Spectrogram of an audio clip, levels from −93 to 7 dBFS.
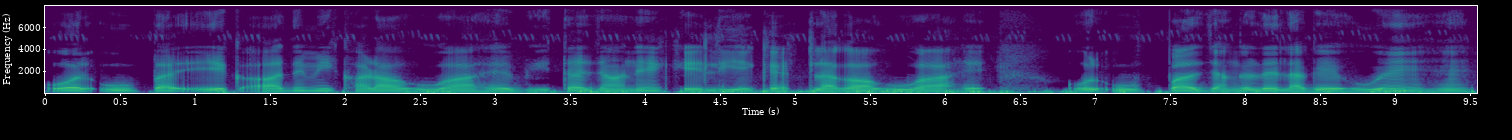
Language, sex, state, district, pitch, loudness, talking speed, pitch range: Hindi, male, Uttar Pradesh, Ghazipur, 115 Hz, -27 LUFS, 125 wpm, 110-125 Hz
